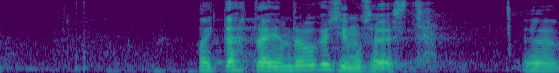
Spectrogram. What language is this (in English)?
Estonian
